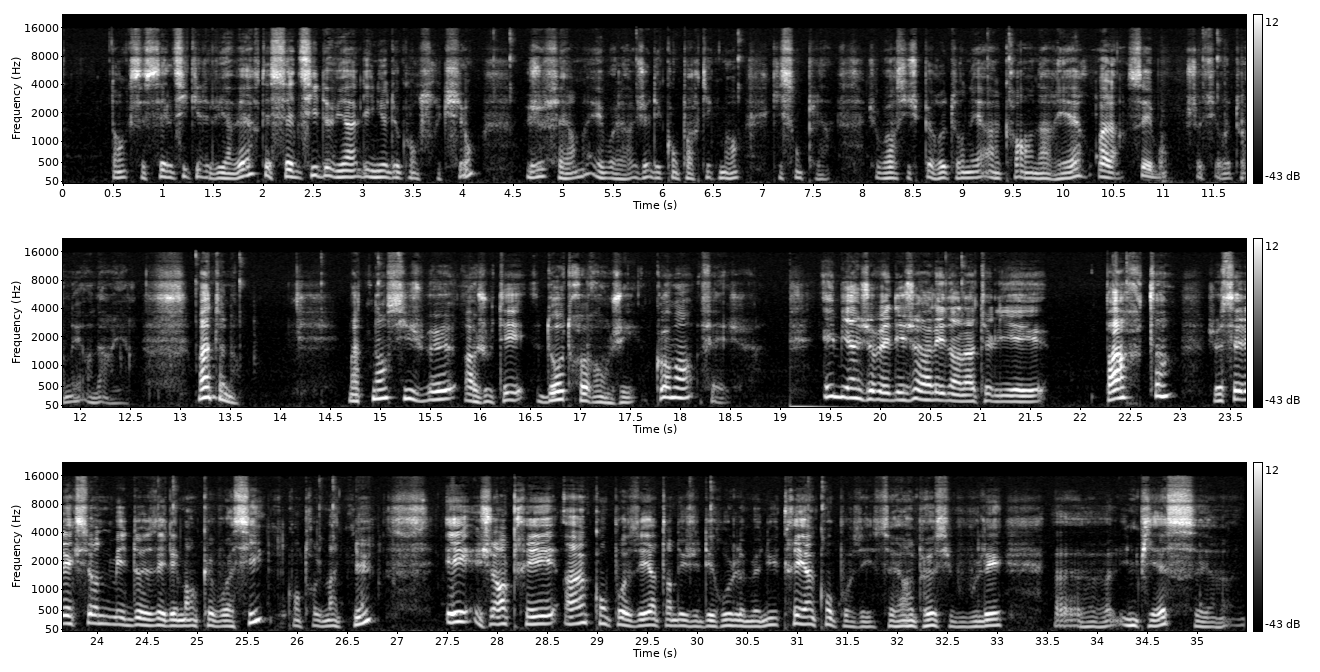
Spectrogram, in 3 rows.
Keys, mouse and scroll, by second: 4.3 click, 5.7-6.9 drag, 9.2 click, 11.4 click, 12.0 scroll up 1, 12.6 scroll down 2, 13.1 right click, 14.4 click, 20.6 click, 22.3 click, 24.6 click, 26.2 ctrl+click, 29.9 click, 31.1 click.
